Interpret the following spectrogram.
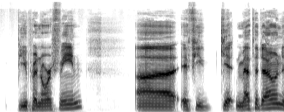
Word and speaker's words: buprenorphine: Buprenorphine. Buprenorphine.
